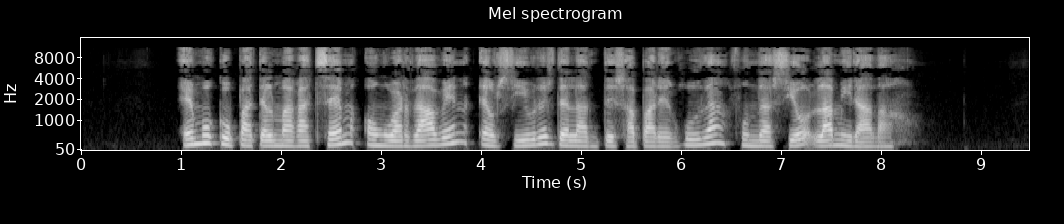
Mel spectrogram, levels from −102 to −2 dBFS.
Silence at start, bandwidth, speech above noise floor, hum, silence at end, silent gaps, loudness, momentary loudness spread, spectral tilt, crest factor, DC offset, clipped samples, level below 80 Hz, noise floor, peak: 1 s; 11.5 kHz; 60 dB; none; 1.25 s; none; -23 LUFS; 7 LU; -3.5 dB/octave; 20 dB; under 0.1%; under 0.1%; -68 dBFS; -83 dBFS; -4 dBFS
